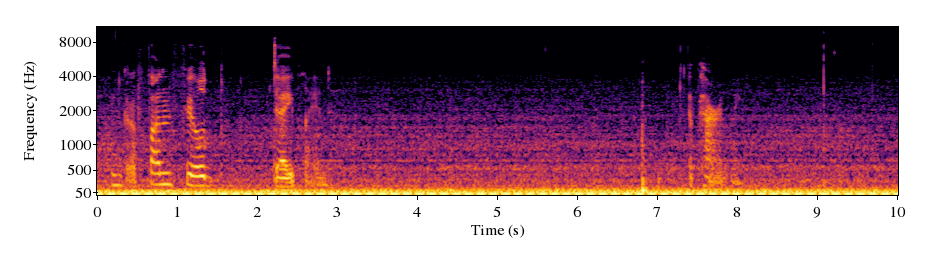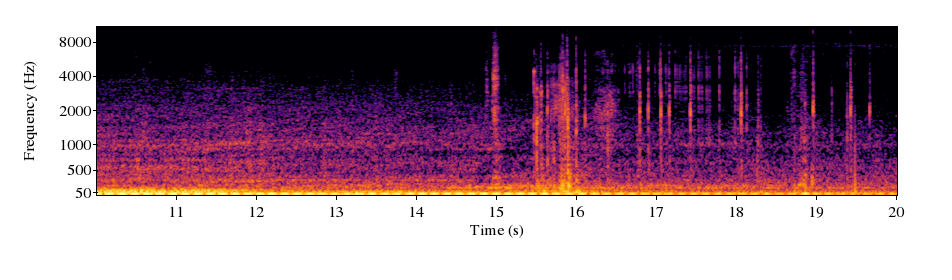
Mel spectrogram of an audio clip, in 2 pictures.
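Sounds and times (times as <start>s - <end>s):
door latch click and rattle: 15.5s - 18.3s.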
